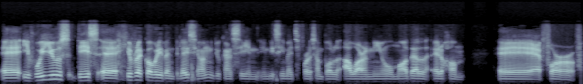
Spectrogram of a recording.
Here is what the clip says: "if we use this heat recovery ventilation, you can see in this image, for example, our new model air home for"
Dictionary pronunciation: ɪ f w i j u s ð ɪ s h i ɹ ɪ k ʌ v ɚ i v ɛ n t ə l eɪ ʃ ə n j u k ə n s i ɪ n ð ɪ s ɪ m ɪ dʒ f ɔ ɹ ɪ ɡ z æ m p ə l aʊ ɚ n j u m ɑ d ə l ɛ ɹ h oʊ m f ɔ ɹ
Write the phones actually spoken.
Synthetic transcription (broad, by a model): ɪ f w i j u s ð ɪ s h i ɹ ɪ k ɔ b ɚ i b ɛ n t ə l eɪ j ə n j u k ə n s i ɪ n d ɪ s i m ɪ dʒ f ɔ ɹ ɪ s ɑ m p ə l aʊ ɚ n j u m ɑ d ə l ɛ ɹ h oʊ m f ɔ ɹ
